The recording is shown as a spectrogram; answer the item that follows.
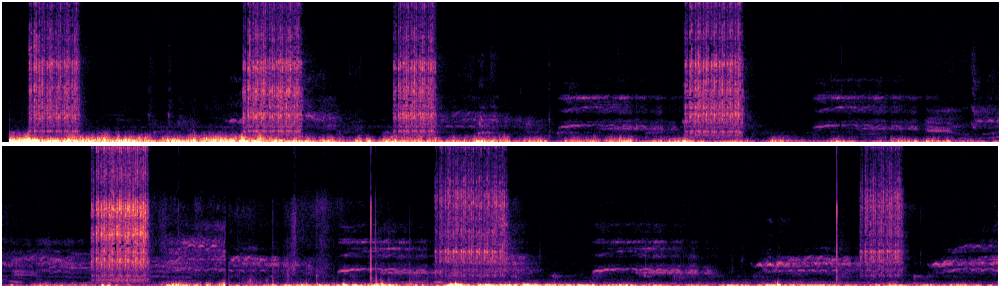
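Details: Friesian horse neighing: short harmonic calls recur through the recording, with sharp broadband bangs and a steady low rumble underneath.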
